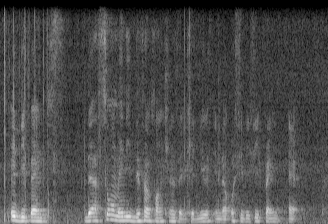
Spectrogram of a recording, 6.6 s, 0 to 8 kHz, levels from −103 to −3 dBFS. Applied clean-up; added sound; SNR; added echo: none; none; none; none.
